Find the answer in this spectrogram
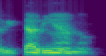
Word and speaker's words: l'italiano: Sono qui a Roma per studiare l'italiano. E tu? Ok. L'italiano is 4 syllables. L'italiano. Or l'italiano. 5. I think it's 4.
